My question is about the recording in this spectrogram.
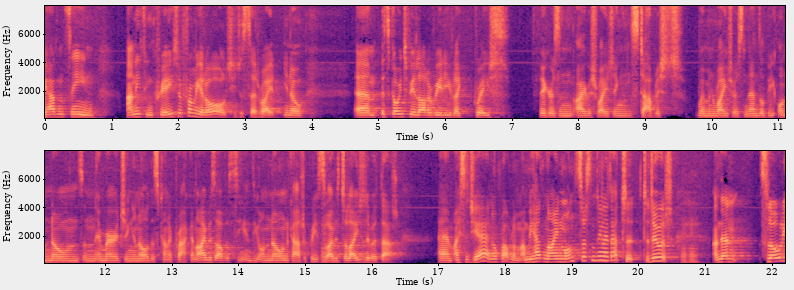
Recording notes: At the Mountains to Sea festival in Dun Laoghaire. Thanks to Mountains to Sea for facilitating the event at short notice.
